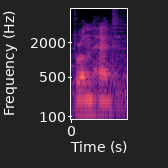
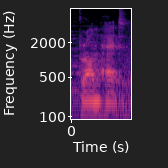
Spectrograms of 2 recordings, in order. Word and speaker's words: Bromhead: the command of lieutenant gumville brumhead although in 99 cases this is pronounced bromhead and probably as a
